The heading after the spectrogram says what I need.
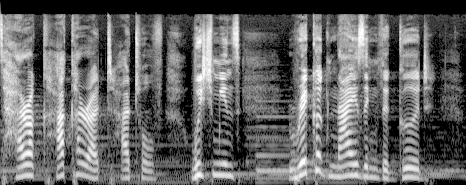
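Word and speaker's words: הכרת הטוב: In Hebrew, gratitude means it's it's pronounced hakaratov, which means recognizing the good.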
